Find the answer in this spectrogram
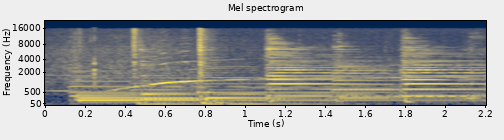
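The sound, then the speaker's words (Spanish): A harsh siren opens a song with a rising wail that sweeps upward over sustained musical tones. A few percussive hits punctuate the loud, continuous music. “Empieza con una sirena así horrible, ¿no?”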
